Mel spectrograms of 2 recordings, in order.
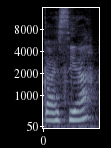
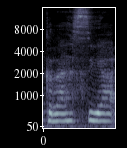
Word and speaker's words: Garcia: handlers shin from Isabella Garcia and when I was watching the vlog I realized that I was pronouncing I said Isabella Gracia instead of course yeah I was pronouncing it wrong and that's not good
